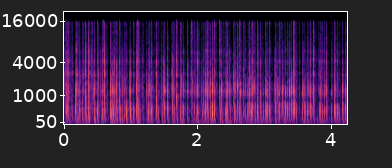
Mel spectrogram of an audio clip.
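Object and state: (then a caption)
Styrofoam disc tapped and scratched. Long coffin-shaped acrylic nails rapidly tap and scratch the flat face of a large, solid, thick, round white polystyrene foam disc held in both hands. The result is a dense, crackly run of dry taps and squeaky scrapes, centered in the midrange with little bass. Each sound dies away almost instantly.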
